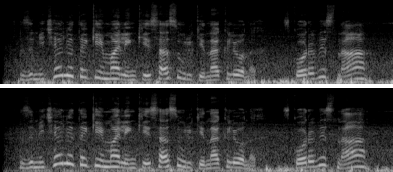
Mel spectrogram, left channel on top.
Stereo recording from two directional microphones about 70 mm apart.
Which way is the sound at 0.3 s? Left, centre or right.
Right.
